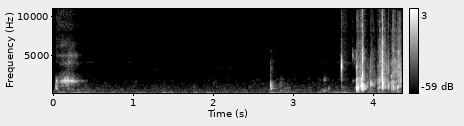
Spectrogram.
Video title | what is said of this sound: #RobynsGelliTeam -- Robyn McClendon's December PrintAbles -- Patti Tolley Parrish | it's got a mixing ball in it that you have to break loose sometimes it gets stuck at the bottom you gotta shake it loose so you can hear it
